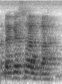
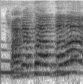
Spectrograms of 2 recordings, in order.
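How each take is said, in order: First: Said in the usual way. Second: High, raised-voice repeated question; insistent demand. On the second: Real, not acted. Healer presses patient on where they are from, high and insistent. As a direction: demand the answer, pitching it sharply up.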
